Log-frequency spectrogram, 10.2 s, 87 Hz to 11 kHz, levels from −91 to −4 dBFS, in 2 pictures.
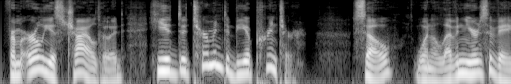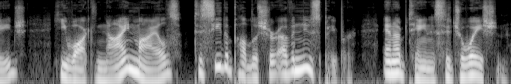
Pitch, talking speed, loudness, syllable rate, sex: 140 Hz, 180 wpm, -18 LUFS, 5.7 syllables/s, male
